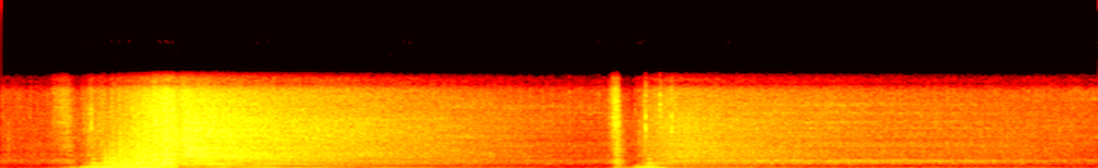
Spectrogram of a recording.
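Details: Cadillac STS engine revs up, then settles back to an uneven idle with a rhythmic stumble and lumpy pulses; the misfire was diagnosed as caused by bad piston rings.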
